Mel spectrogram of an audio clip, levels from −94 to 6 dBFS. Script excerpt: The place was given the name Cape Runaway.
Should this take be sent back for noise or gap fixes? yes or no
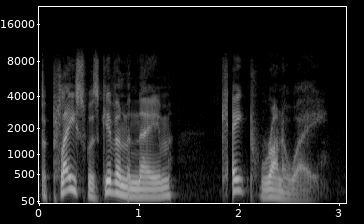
yes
